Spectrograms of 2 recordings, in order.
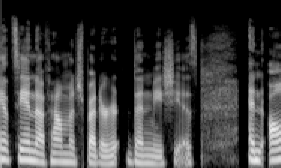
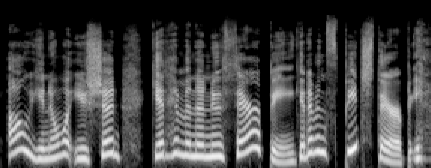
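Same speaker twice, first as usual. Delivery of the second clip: higher-pitched, eager mock advice; imitated unhelpful advice-giver; 7 semitones higher than usual. Someone trying to solve a mother's problem, imitated pushy advice. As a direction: jump in with a fix, pitched up. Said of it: "She wasn't gonna tell me".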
